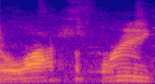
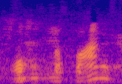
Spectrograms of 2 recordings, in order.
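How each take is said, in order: First: It is said in a Southern American accent. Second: It is said in a Scottish accent. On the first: "I can do like a southern pirate" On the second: "Or a Scottish pirate"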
